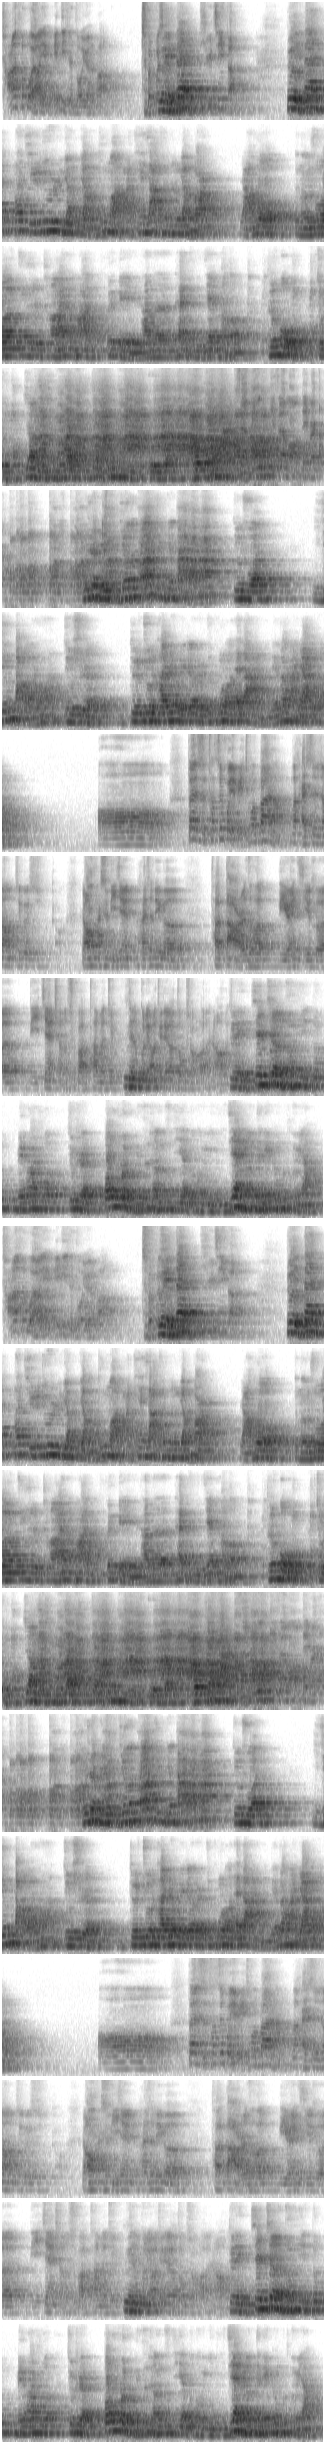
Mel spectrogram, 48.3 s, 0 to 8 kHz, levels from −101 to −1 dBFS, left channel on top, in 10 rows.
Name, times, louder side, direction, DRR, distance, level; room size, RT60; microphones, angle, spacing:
voice 1, 0.0-1.6 2.1-2.6 3.1-3.5 3.8-4.1 17.5-19.5 20.2-20.3 20.8-20.9 30.4-36.5 37.0-42.2, left 3 dB, 60° left, 1 dB, 0.4 m, -40 dB
voice 2, 2.3-2.8 4.3-7.9 8.4-8.9 9.2-13.2 13.6-14.1 14.4-18.0 18.3-18.4 20.5-22.4 22.8-23.3 24.0-25.5 26.1-29.0 40.5-40.8 42.1-44.2 44.5-48.1, equal, 50° right, -3 dB, 0.7 m, -28 dB
sound 1, 12.9-13.2 13.5-19.0 19.4-19.8 20.0-20.5 20.8-20.9 21.3-21.5 21.9-22.4, equal, 10° right, 0.7 m, -30 dB
2.2 x 2.1 x 3.4 m, 1.1 s
head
